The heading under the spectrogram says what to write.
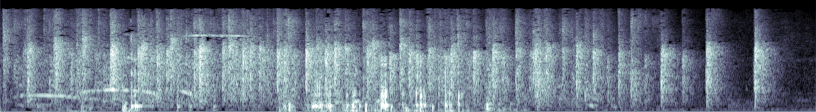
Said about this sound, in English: I've not informed our first poet that she's about to go up, so give her a real round of applause.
